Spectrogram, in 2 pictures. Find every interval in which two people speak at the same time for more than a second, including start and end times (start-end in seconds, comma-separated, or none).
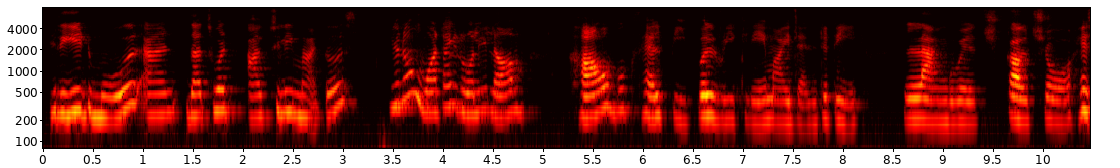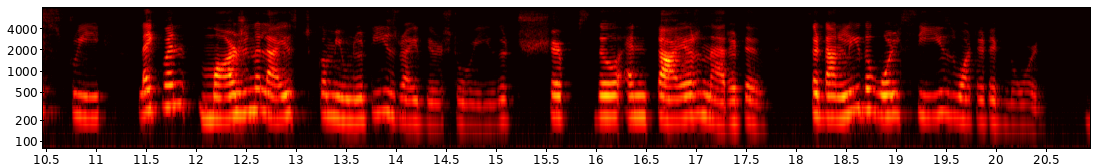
none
